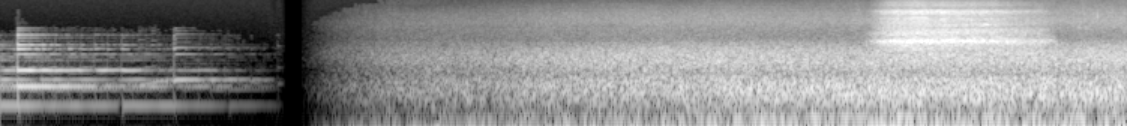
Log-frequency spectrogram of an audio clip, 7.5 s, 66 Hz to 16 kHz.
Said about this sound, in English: Salty air is filling up my nose. I'm about 1,000 miles from the beginning of the Colorado River. I'm watching wave after wave hit the sand in Southern California.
